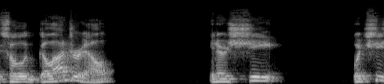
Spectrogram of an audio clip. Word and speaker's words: Galadriel: Okay, Galadriel. Okay, good. Right. So Galadriel, what she says to Frodo is she talks to him about being free, about his choice.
